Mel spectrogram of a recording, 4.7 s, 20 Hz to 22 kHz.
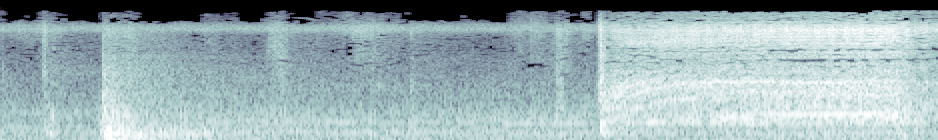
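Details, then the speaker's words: Toyota Avanza / Daihatsu Xenia K3-VE engine: after a few clicks the starter spins with a steady high whir for two seconds but the engine never fires; no spark at the spark plugs, cause under diagnosis. "Kemudian ini kita cek kenapa ini tidak bisa di starter ya. Setelah kita starter, kemudian tidak ada percikan pengambil listrik pada busi."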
